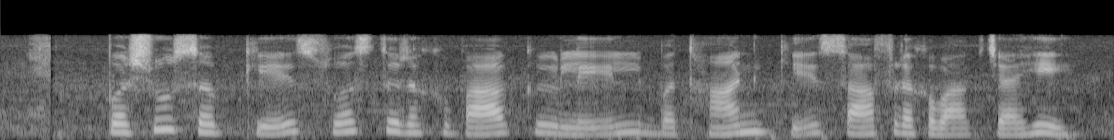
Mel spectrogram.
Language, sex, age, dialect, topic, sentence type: Maithili, female, 41-45, Southern/Standard, agriculture, statement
